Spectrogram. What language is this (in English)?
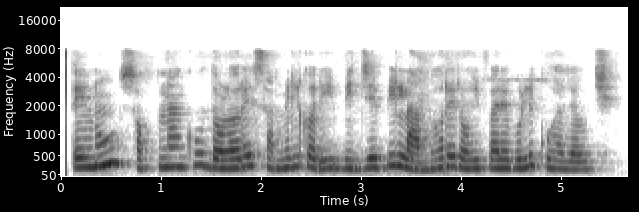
Odia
